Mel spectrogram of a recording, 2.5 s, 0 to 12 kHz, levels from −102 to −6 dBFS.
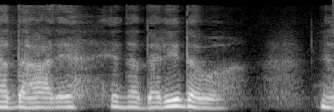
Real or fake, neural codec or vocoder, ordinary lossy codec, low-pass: fake; vocoder, 22.05 kHz, 80 mel bands, Vocos; AAC, 32 kbps; 9.9 kHz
